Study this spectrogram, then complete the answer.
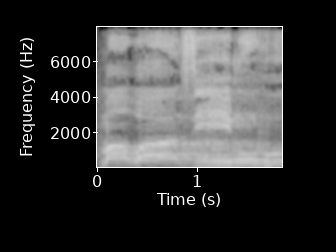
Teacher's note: wazi merupakan bacaan Mad Thobi'i yang panjangnya dua harakat · Hu adalah bacaan mad silah qasirah. Jadi dibaca panjang 2 harokat. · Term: mad tabi'i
